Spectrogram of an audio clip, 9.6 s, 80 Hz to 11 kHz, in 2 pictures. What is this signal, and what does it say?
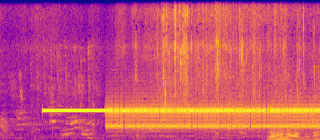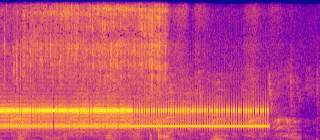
Cassette data (Kansas City type), 300 baud, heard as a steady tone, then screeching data, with the noise of a residential street.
